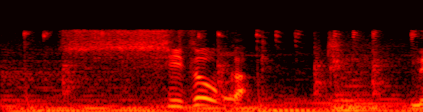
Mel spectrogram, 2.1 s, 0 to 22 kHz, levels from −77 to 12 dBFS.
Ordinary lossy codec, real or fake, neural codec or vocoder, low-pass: none; real; none; 7.2 kHz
